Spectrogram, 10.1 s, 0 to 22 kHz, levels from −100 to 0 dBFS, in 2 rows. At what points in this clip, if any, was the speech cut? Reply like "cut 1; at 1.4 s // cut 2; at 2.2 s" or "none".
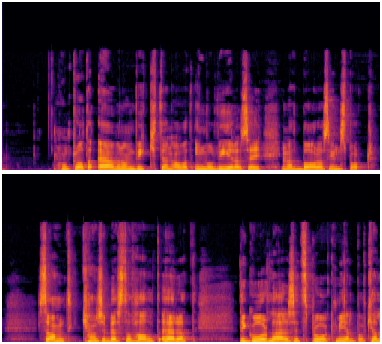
cut 1; at 3.7 s // cut 2; at 4.3 s // cut 3; at 8.6 s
